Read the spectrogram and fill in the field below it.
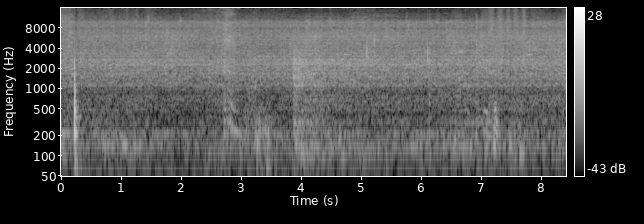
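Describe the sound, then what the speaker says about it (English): Relaxing rain sounds play from a phone app as a soft, steady hiss with faint patter, a sharp click near the start and a few dull thumps scattered through. "I realised I was going to have to turn to my relaxing rain sounds app"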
